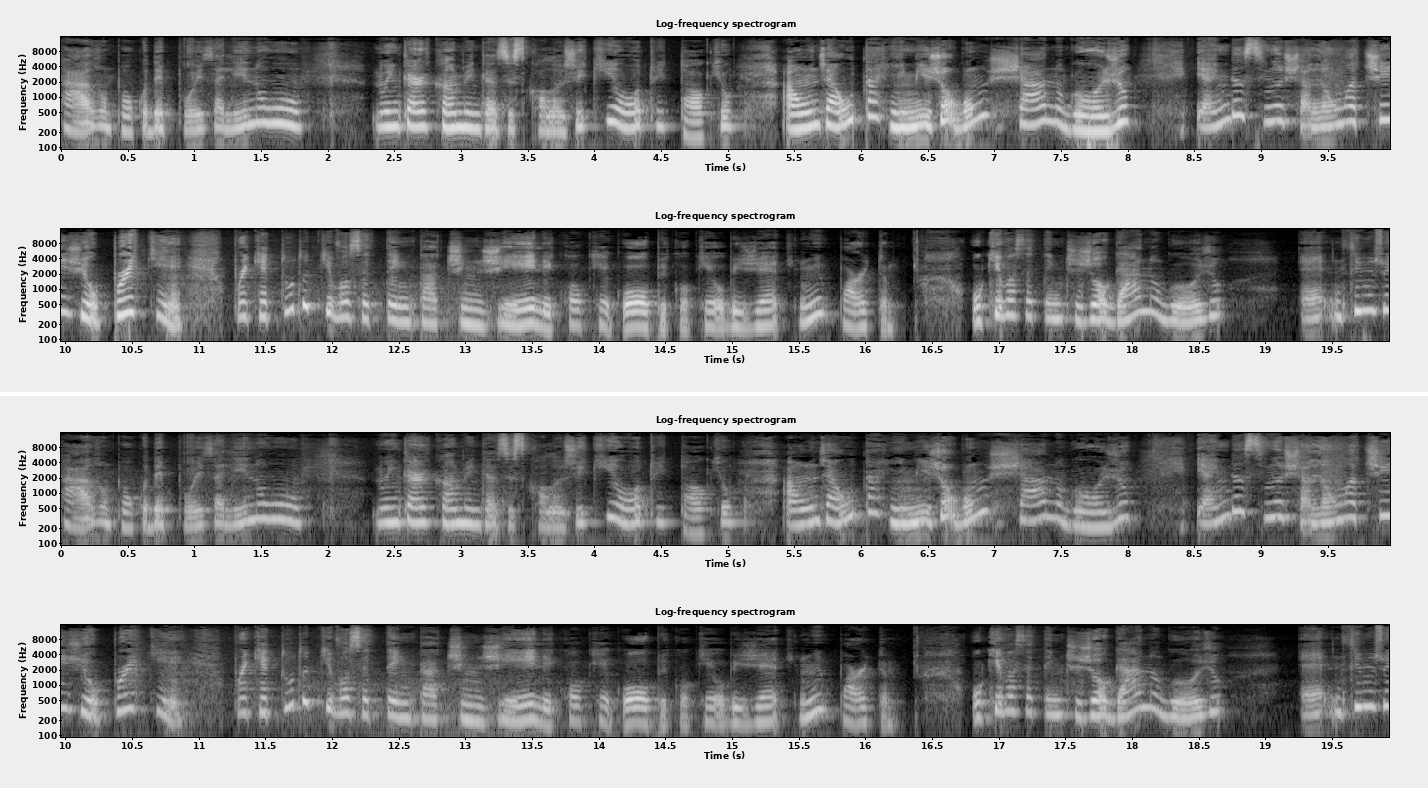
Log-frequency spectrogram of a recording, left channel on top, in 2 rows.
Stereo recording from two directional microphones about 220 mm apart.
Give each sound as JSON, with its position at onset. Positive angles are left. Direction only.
{"t": 0.0, "sound": "a woman's voice", "side_deg": 30}
{"t": 6.7, "sound": "speech", "side_deg": 15}
{"t": 7.2, "sound": "a woman's voice", "side_deg": 35}
{"t": 8.4, "sound": "a woman's voice", "side_deg": 25}
{"t": 9.1, "sound": "a woman's voice", "side_deg": 15}
{"t": 10.4, "sound": "speech", "side_deg": 50}
{"t": 11.3, "sound": "a woman's voice", "side_deg": 20}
